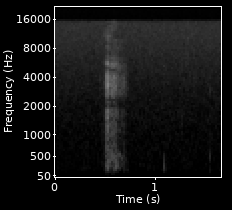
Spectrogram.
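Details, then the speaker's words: Girl with dog allergy sneezing in a car with a dog: one short, sharp, explosive sneeze with a faint sound afterward. "I have to sneeze."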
